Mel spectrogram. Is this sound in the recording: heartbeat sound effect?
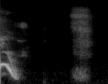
no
